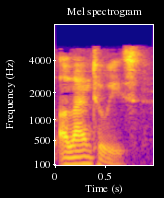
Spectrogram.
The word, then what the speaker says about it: allantois: Readers aside, I'm pronouncing the word A-L-L-A-N-T-O-I-S as allantois. End of readers aside.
